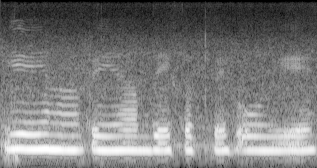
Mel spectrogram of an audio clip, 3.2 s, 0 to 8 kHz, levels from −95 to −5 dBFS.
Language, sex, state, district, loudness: Hindi, female, Haryana, Jhajjar, -12 LUFS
